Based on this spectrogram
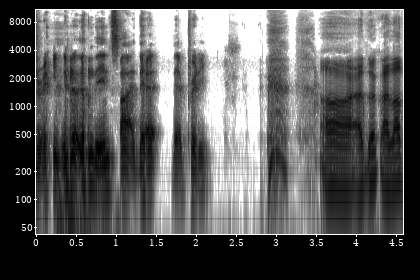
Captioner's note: laughter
